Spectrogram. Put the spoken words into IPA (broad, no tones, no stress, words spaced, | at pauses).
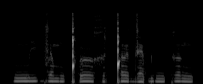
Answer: ŋ͡miɡləm ǃʼɵxə ǃədɛɓiŋ kəŋ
